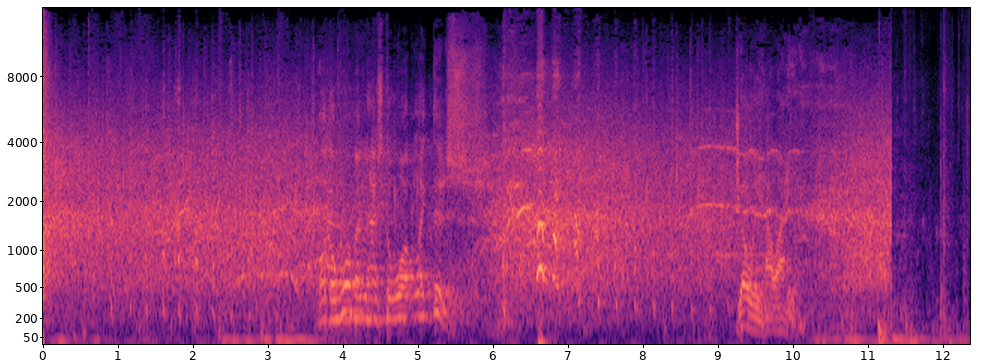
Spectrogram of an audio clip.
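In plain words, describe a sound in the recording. A young man laughs loudly and shrieks close to a microphone.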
